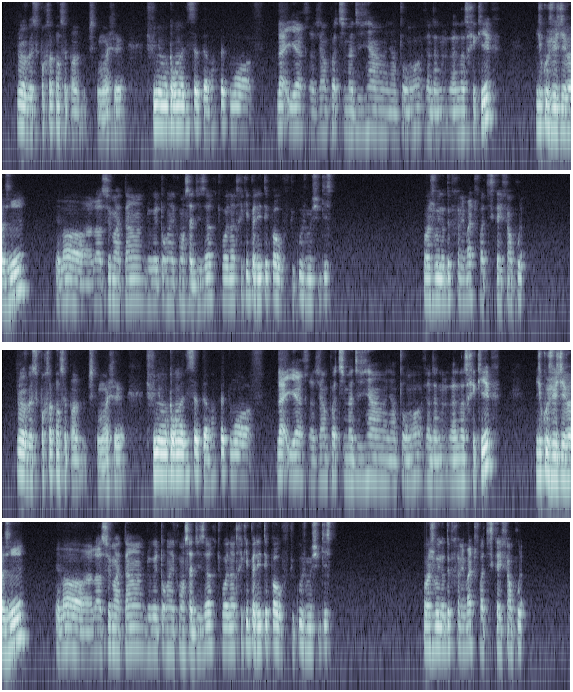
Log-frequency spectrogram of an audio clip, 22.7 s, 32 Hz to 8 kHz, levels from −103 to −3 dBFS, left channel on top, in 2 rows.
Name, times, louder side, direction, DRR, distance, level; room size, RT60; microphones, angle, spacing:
voice 1, 0.3-2.5 2.9-5.0 5.5-9.9 10.7-11.9 12.5-17.0 17.3-17.9 19.8-21.8, right 3 dB, 70° right, 0.7 m, -25 dB
5.6 x 4.1 x 5.5 m
head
